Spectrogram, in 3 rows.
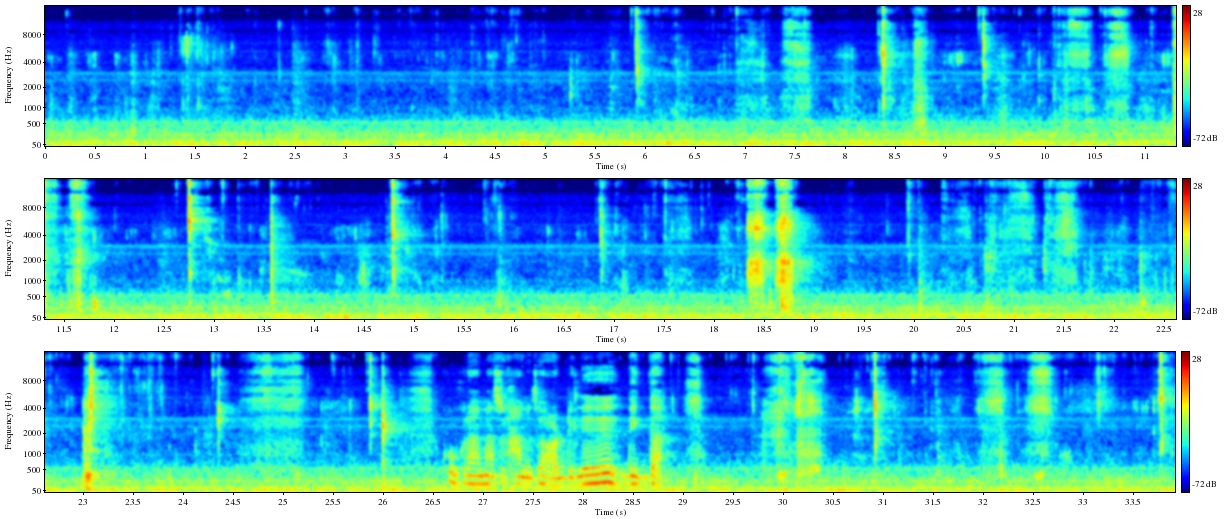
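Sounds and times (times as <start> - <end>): close chewing food: 0.0 - 18.8, 19.8 - 26.2, 28.9 - 33.9
wet mouth clicks and smacks: 25.8 - 26.2.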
